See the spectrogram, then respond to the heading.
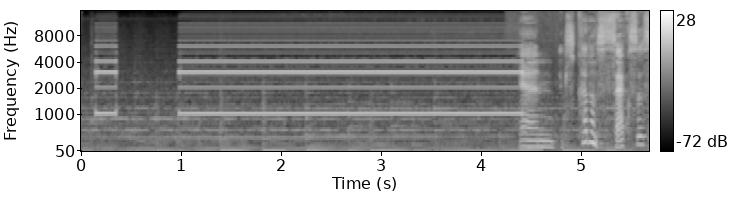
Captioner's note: flat line continuous beeping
